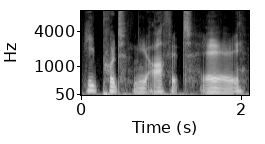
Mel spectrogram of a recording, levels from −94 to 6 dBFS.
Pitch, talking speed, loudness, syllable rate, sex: 100 Hz, 170 wpm, -18 LUFS, 3.1 syllables/s, male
